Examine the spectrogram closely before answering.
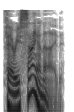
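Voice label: "ferricyanide", English, British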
